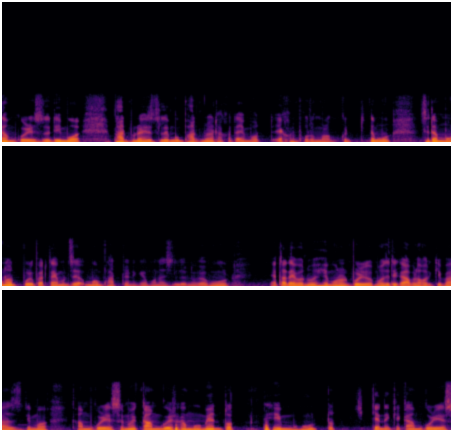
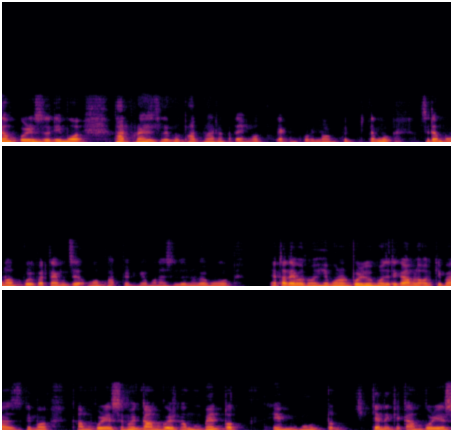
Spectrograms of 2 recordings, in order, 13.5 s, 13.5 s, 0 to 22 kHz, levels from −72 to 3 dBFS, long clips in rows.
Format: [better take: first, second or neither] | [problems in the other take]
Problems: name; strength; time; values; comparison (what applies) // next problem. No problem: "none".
first | noise reduction (neural mask model DeepFilterNet 3)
